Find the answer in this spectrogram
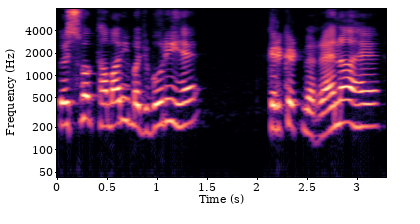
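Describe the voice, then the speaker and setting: Measured analyst man. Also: high voice, a little mellow, highs cut off. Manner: measured, lists points in order. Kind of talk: studio analysis.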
